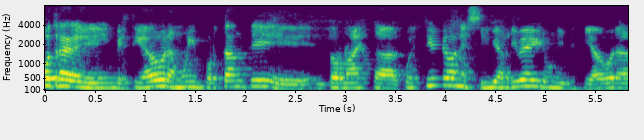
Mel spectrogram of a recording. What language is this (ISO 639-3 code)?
spa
